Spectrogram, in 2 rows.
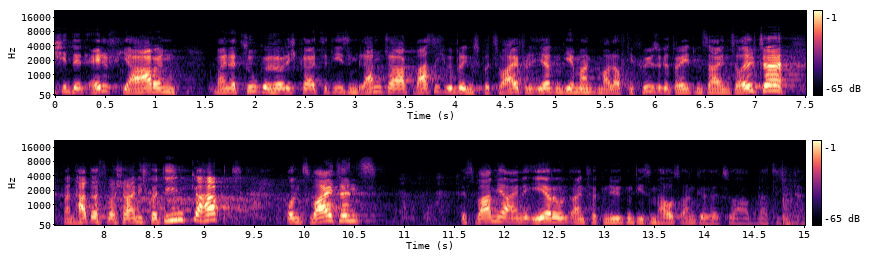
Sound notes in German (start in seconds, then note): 10.9 Heiterkeit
